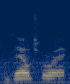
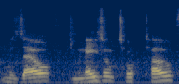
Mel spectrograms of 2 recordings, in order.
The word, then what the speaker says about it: mazel tov: Mazel Toy. How do you say that? Mazel Tov?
